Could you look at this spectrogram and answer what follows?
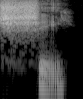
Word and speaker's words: Sidhe: So in, I suppose, Middle Irish it's s í d e it's all pronounced Sidhe as I'm saying it now, just s h e.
